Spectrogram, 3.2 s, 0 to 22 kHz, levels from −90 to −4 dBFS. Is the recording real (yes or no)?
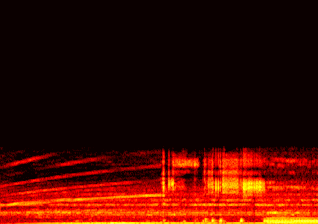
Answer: no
